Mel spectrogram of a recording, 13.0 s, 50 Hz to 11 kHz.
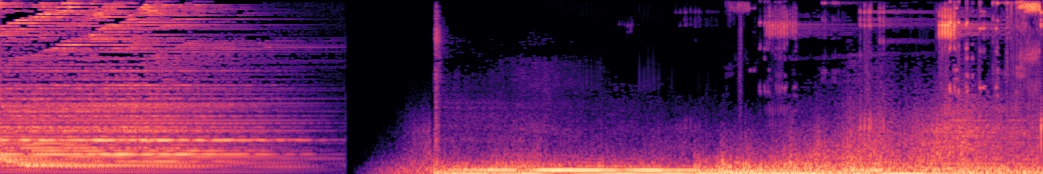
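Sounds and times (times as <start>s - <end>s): deep rumble: 4.6s - 13.0s.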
